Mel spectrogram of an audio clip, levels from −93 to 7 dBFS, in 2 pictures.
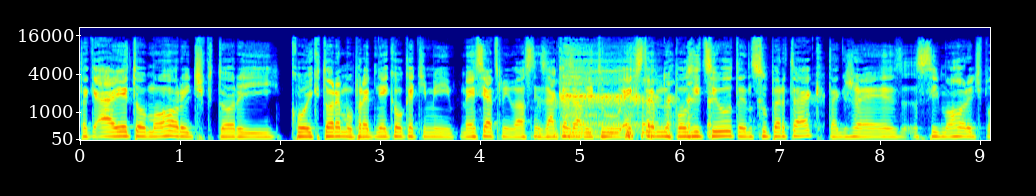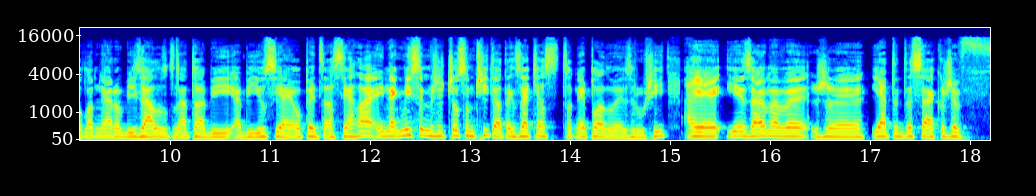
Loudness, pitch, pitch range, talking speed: -21 LUFS, 150 Hz, 140-160 Hz, 180 wpm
